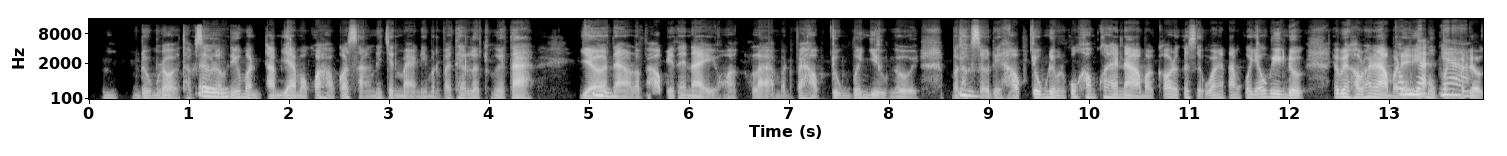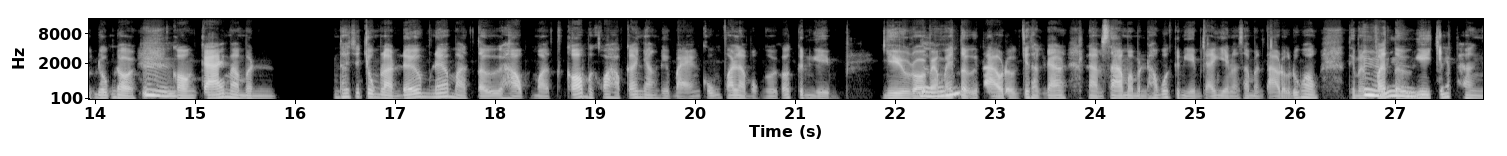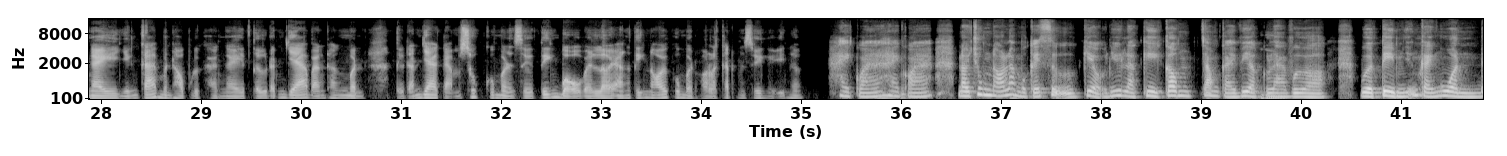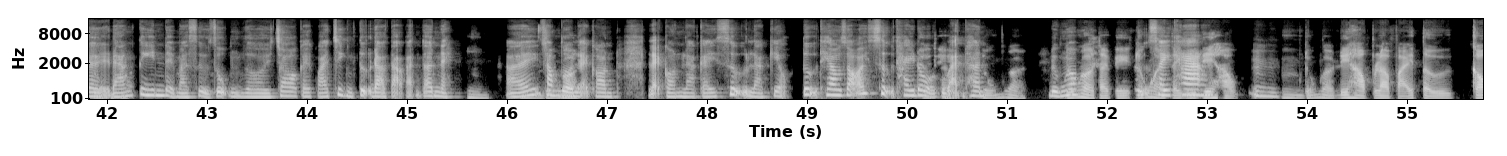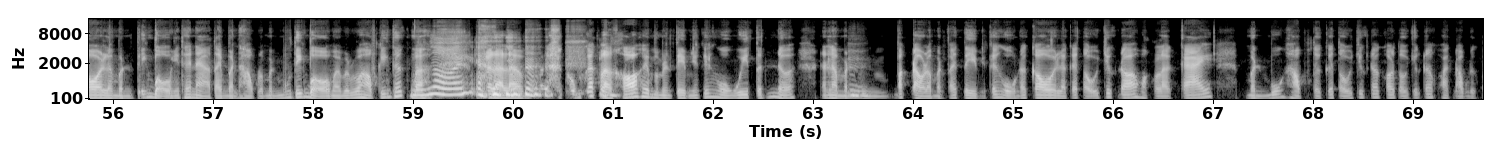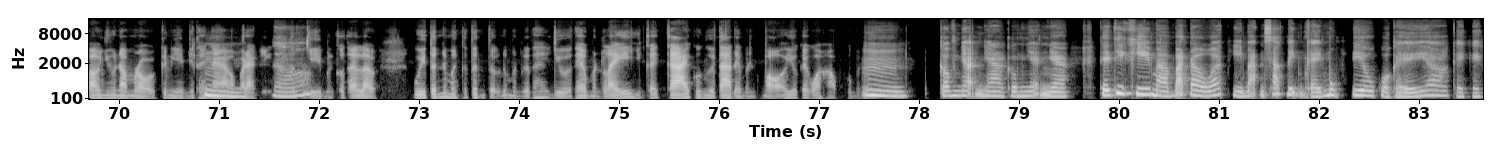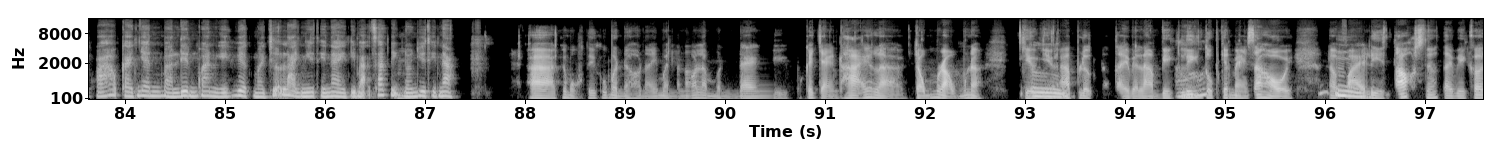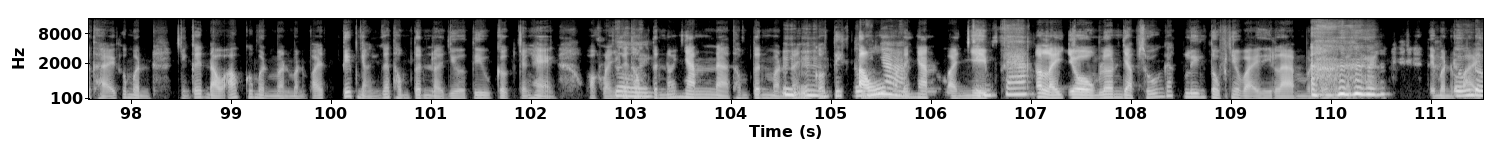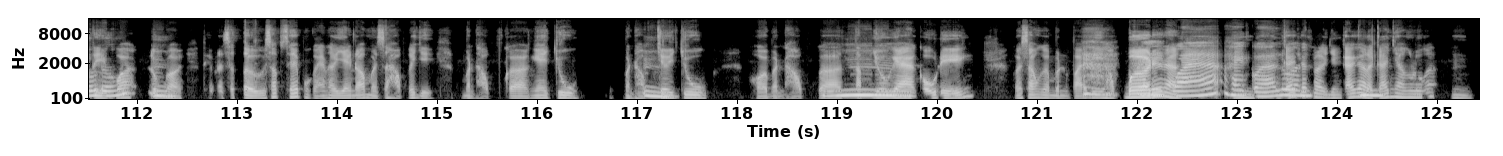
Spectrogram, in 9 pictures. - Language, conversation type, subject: Vietnamese, podcast, Bạn tạo một khóa học cá nhân từ nhiều nguồn khác nhau như thế nào?
- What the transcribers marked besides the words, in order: tapping; laugh; in English: "detox"; other background noise; laugh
